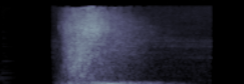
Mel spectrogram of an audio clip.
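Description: A whoosh transition sound effect: a single rushing swell that comes in about half a second in, with a deep rumble underneath, and fades out over about a second.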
